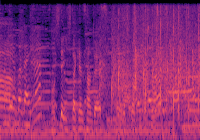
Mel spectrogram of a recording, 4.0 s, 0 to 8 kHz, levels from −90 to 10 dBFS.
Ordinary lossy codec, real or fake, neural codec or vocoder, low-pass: none; real; none; 7.2 kHz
